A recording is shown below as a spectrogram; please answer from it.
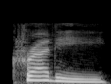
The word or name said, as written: cruddy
